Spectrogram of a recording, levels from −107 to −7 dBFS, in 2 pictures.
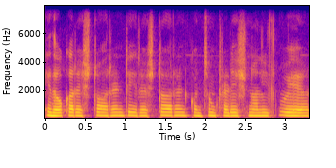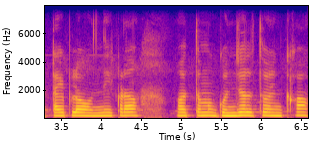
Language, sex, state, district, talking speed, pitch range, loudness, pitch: Telugu, female, Andhra Pradesh, Sri Satya Sai, 125 wpm, 220-230 Hz, -17 LUFS, 225 Hz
